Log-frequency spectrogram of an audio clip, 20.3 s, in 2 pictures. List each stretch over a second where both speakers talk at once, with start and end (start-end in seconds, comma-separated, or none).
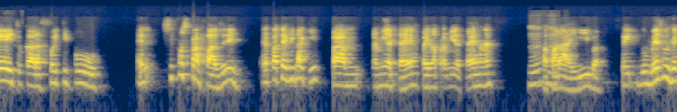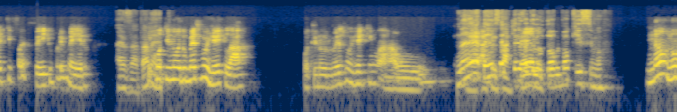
17.1-18.7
